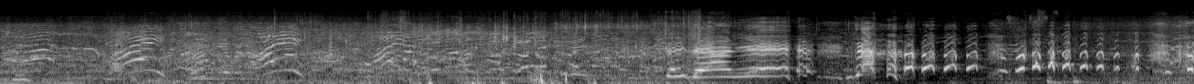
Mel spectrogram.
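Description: Water rushes and splashes down a slide.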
